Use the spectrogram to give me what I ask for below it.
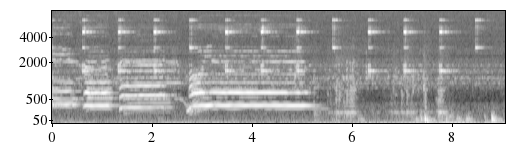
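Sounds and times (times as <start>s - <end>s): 
soprano singing: 0.0s - 5.8s.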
